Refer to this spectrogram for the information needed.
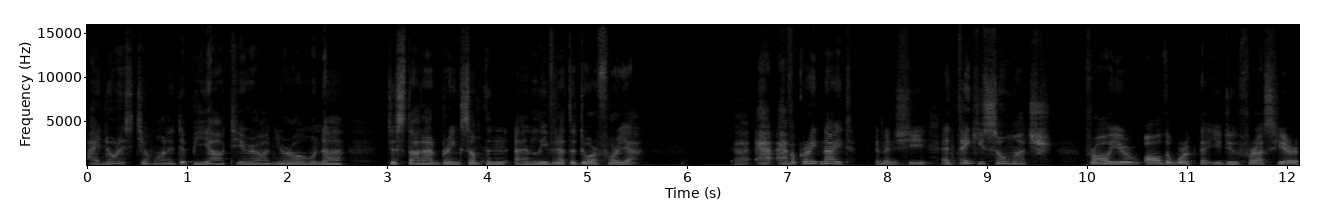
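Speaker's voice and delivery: hushed whisper. In a game scene, the tavern lady speaks through the door to the player: whispering. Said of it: "she whispers".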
